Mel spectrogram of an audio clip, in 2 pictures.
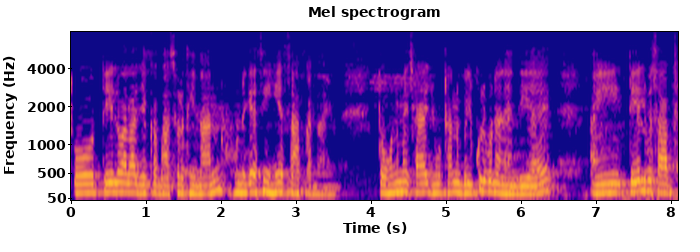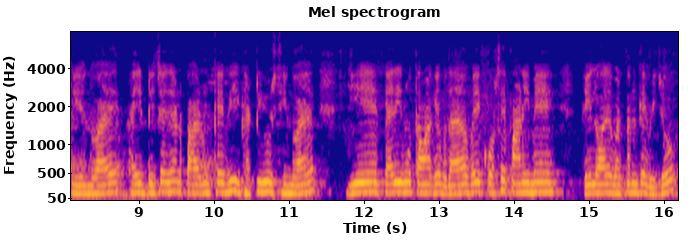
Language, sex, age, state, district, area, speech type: Sindhi, male, 30-45, Delhi, South Delhi, urban, spontaneous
